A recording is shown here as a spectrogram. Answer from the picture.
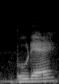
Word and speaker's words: boudin: literally told you just don't say the N. If it makes you feel Boudin. better, Boudin. Boudin.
